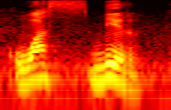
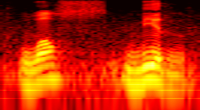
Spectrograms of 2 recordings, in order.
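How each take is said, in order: First: The s sound is a plain, thin s. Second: The s sound is a heavy, emphatic s. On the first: The speaker calls it wrong. "ini huruf sa kedengarannya" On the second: The speaker calls it right. "tapi huruf sha, jadi ketika diwaqafkan menjadi wasbir"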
